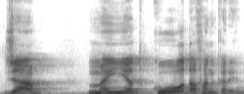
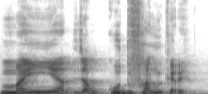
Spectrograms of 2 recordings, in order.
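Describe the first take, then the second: First: It is split as 'ko' then 'dafan'. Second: It is split as 'kud' then 'fan'. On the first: When the dead person is buried. The speaker calls it right. "মৃত ব্যক্তিকে যখন দফন করবে" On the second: When the dead person jumps. The speaker calls it wrong. "কোটাকে দালের কাছে দফানের সাথে করে দিয়েছে"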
